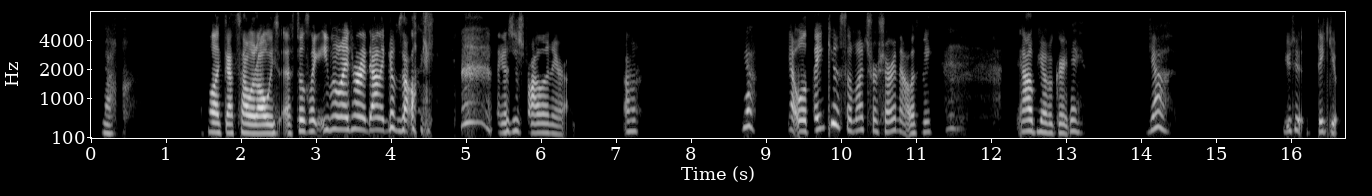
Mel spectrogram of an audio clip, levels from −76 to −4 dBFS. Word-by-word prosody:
Yeah. 205 -1 -7 1.2
I - - -38
feel 230 +2 +1
like 215 -1 +4
that's 205 0 +2
how 210 -2 +7
it 200 - +7
always 200 0 +6
it 200 -1 -4
feels 250 -1 +1
like 250 -1 +1
even 285 +1 -3
when 290 - +5
I 285 - +8
turn 295 0 +7
it 275 - -1
down, 280 0 +6
it 265 - -4
comes 305 -6 -2
out 255 - +4
like - - -4 0.3
like, 340 - -6
it's 240 +1 -6
just 255 -3 -8
trial 215 0 +1
and 210 -1 -4
error. 180 -2 -8 0.8
Uh-huh. 245 +1 -7 1.4
Yeah. 355 0 -3 0.4
Yeah, - - 0
well, 250 0 +1
thank 310 +9 -2
you 410 -4 +3
so 270 -6 -6
much 275 +2 -5
for 250 -2 -7
sharing 235 +3 -3
that 240 - -4
with 205 +1 -5
me. 230 +1 -11 1.2
I 245 +1 +3
hope 250 -2 +3
you 235 - -5
have 220 -1 -1
a - - -6
great 210 0 -5
day. 235 -4 -8 0.8
Yeah. 305 +2 -4 1.5
You - - -10
too. 255 -2 -6 0.2
Thank 235 +1 -5
you 450 - -5
245 Hz, 185 wpm, -24 LUFS, 215-280 Hz, 1.5 s, I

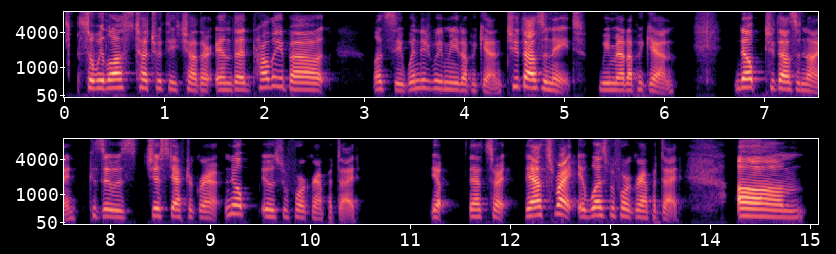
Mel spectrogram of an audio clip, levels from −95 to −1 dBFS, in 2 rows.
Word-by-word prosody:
So, 245 - +1
we 240 0 +2
lost 250 +1 +5
touch 250 -1 -1
with 230 -1 -10
each 200 0 -9
other 185 -2 -3
and 195 0 -3
then 200 -1 0
probably 260 +5 -1
about, 200 -7 +1 0.5
let's 215 +1 -5
see, 185 - -6
when 215 +5 -8
did 245 -1 -8
we 230 -1 -6
meet 200 -2 -7
up 180 - -4
again? 175 - -6
2008, 245 -8 +3
we 195 -1 -7
met 185 -1 +1
up 185 +1 -1
again. 205 - -4 0.6
Nope, 260 +2 +5
2009, 200 - -1
'cause 230 - -6
it 210 - +1
was 185 -2 -4
just 220 -1 -1
after 200 0 -1
Gran 175 -2 -2
nope, 270 +1 -1
it 205 - -3
was 195 -1 -6
before 190 -1 -9
Grandpa - - -8
died. - - -8 0.7
Yep, - - -2 0.2
that's 200 0 -3
right. - - -1 0.2
That's 240 +3 +6
right, - - +8
it 200 - -5
was 235 +2 +2
before 225 -2 -6
Grandpa 185 -2 -3
died. - - -5 0.6
Um, 200 -4 +6
210 Hz, 195 wpm, -23 LUFS, 190-235 Hz, 0.7 s, right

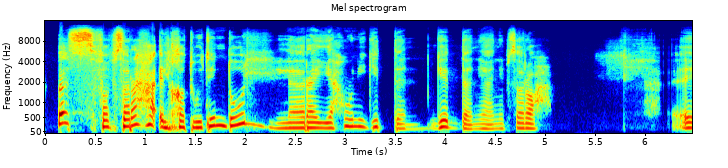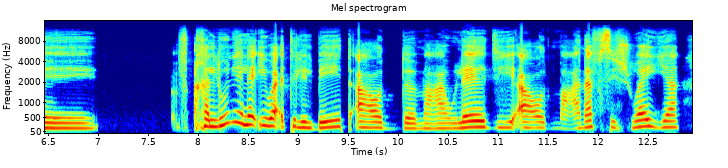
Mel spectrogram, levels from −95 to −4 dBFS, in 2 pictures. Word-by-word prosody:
بس. 325 +1 +6
فبصراحة 255 +6 +3
الخطوتين 195 +5 +2
دُول 265 +7 +2 0.4
ريحوني 175 +6 0
جدًا، 155 -8 -7
جدًا 175 -7 -1
يعني 150 +1 -8
بصراحة. 160 +1 -3 1.2
آآ 165 -1 -2 0.8
ف - - -8
خلّوني 255 +11 +2
ألاقي 280 -4 +2
وقت 240 -1 +1
للبيت، 190 +2 -1
أقعد 185 -2 -1 0.2
مع 160 0 -4
ولادي، 185 +2 0
أقعد 180 0 0
مع 160 -1 -9
نفسي 195 +1 -1
شوية، 200 +1 -1
185 Hz, 100 wpm, -17 LUFS, 165-220 Hz, 1.2 s, بس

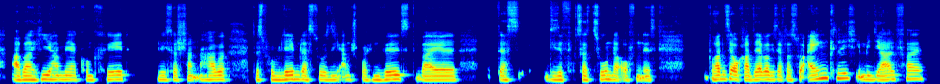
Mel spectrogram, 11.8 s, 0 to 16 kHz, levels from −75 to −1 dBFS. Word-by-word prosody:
Aber 130 +1 +4
hier 145 +2 +2
haben 135 0 -1
wir 140 - +1
ja 135 - -2
konkret, 135 +2 -2 0.4
wie 135 - -3
ich's 130 0 -5
verstanden 135 0 -3
habe, 135 +1 +2 0.3
das 130 - -4
Problem, 135 +3 +2
dass 130 -2 -1
du 135 +1 -2
sie 130 +1 -3
ansprechen 130 -2 -4
willst, 145 +2 +2
weil 125 0 +3 0.5
das 130 - -4 0.2
diese 130 -1 -1
Frustration 135 +2 -2
da 130 -2 0
offen 125 0 -3
ist. 120 0 -4 0.6
Du 195 -8 -4
hattest 145 +2 +3
ja 160 - +7
auch 140 - +3
gerade 135 -2 +2
selber 140 +1 +5
gesagt, 135 0 -3
dass 130 0 -4
du - - 0
eigentlich 180 - +2
im 220 - 0
Idealfall, 145 +4 0
135 Hz, 185 wpm, -23 LUFS, 130-145 Hz, 0.6 s, ja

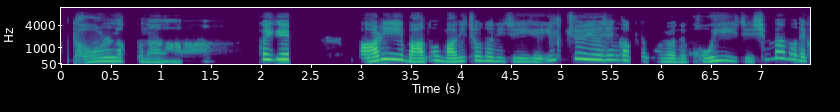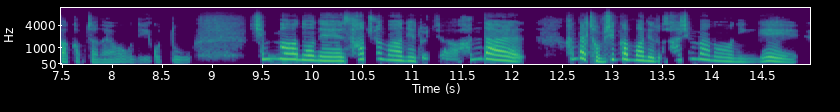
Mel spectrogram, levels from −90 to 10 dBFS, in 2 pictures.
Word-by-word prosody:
더 170 - -8
올랐구나. 200 -3 -4 1.0
그러니까 320 -2 +4
이게 320 +1 +5 0.7
말이 300 +10 +5
10,000 195 -4 +3
원, 260 -2 -3
12,000 220 +6 0
원이지 215 -5 -5
이게 185 -1 -5
1 280 +9 -5
주일 330 -5 +1
생각해 285 -1 -2 0.3
보면은 190 -2 -5
거의 235 +5 -1
이제 210 -4 -11
100,000 340 - -3
원에 300 -8 -2
가깝잖아요. 155 -4 -10
근데 160 - -21
이것도 155 -1 -17 0.6
100,000 335 -2 +3
원에 250 -5 +3
4 295 +9 -1
주만 285 -8 -1
해도 230 - -3
진짜 - - -19 0.2
1 330 +1 -9
달 280 - +6 0.4
1 355 0 -6
달 370 - +6
점심값만 275 - +2
해도 210 -1 0 0.2
400,000 320 -1 -3
원인 190 -6 -6
게 200 -5 -2
240 Hz, 250 characters per minute, -22 LUFS, 195-315 Hz, 1.0 s, 달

